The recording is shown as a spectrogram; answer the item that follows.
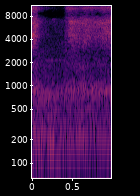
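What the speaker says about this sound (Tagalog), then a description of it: "kailangan mag-spray muna ako ng Lysol." Short hissing burst of Lysol disinfectant spray from an aerosol can, close and fairly quiet, with a steady airy rush lasting about a second.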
